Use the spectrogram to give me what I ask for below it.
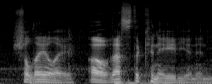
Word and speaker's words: shillelagh: You are pronouncing chalet incorrectly. You are leaving off the last syllable. Shillelagh.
